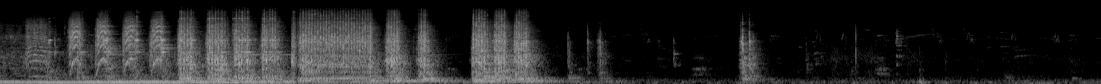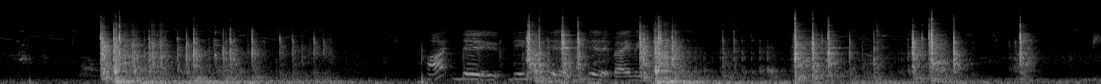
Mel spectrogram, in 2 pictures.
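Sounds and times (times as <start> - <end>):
cordless drill driving screws: 0.0 - 5.5
metal gate clanking into latch: 0.3 - 7.8, 11.9 - 14.9, 16.0 - 21.5.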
